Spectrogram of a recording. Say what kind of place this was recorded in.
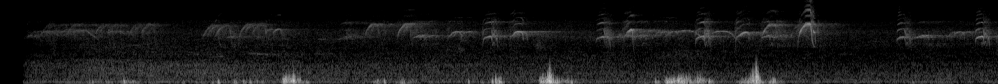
park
